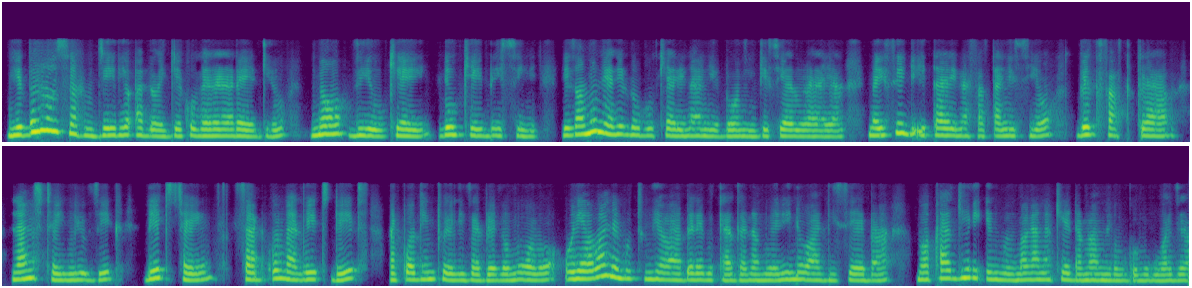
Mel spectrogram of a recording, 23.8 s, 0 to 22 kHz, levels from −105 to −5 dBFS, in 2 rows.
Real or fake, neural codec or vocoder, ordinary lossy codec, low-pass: fake; codec, 16 kHz, 1 kbps, FreqCodec, smaller model; none; 7.2 kHz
